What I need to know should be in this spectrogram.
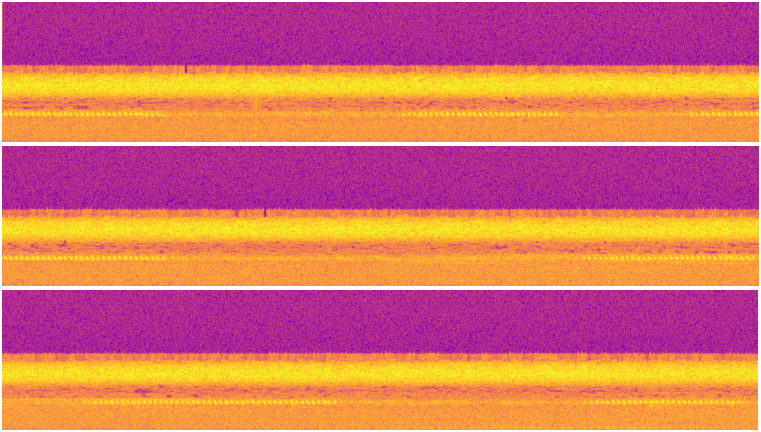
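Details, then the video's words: Crickets and insects near a mountaintop forest, live field recording amid calm wind through leaves and trees; sharp high trills lasting about half a second to a second recur irregularly above a constant shrill insect drone and heavy low wind noise. "Calm Forest in Mountain With Crickets, Insects Sound"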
